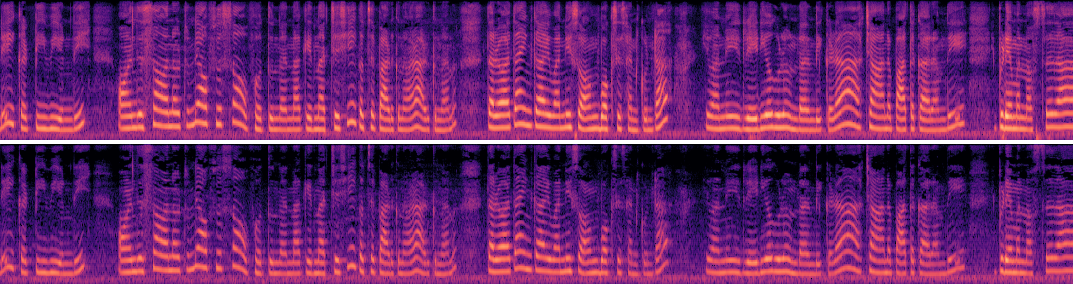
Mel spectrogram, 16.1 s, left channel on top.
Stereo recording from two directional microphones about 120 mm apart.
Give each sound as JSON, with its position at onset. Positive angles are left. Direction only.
{"t": 0.0, "sound": "a child's voice", "side_deg": 35}
{"t": 9.0, "sound": "a woman's voice", "side_deg": 60}
{"t": 10.6, "sound": "a woman's voice", "side_deg": 55}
